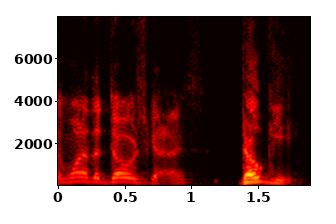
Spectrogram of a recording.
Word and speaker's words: DOGE: of the Doge guys dogy it's not Doge doge is crypto doy is the Department of Government hard G efficiency hard e dogy but doge is the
